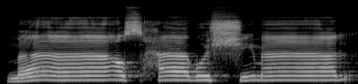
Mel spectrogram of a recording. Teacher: میم کے ساتھ الف مدہ ہے، ایک الف امداد میں کھینچیں گے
